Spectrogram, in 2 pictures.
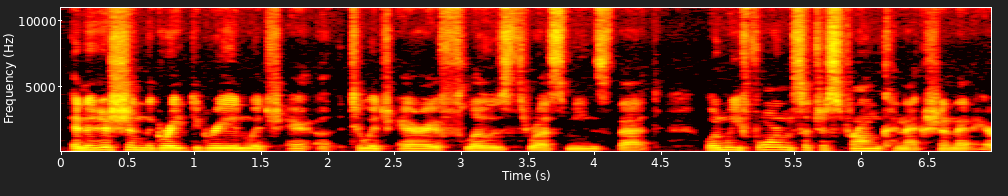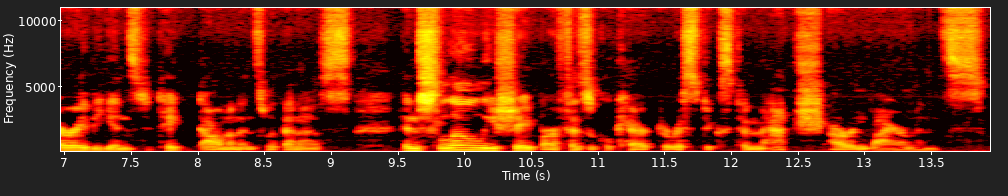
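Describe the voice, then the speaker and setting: A man voicing a grave, ancient elf in a fantasy storybook reading, speaking in a measured, formal, explanatory way. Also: medium pitch, animated, warm tone, natural voice, rough recording. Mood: solemn.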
